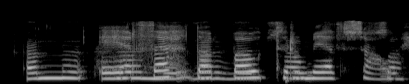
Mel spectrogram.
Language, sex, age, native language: Icelandic, female, 10, Icelandic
